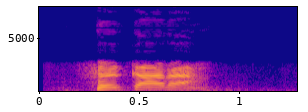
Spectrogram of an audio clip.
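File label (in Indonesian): "sekarang", Indonesian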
